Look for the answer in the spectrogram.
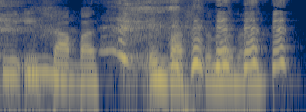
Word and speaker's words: Barcelona: because like I've never been to Barcelona. It sounds romantic as hell. – I've heard it's the most fun, most romantic city in the whole world. – It's pronounced Barcelona. Barcelona.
